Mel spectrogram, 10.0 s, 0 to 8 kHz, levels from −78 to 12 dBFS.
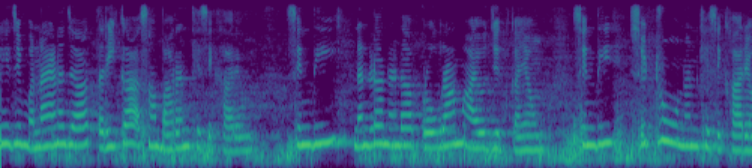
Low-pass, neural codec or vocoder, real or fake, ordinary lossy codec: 7.2 kHz; none; real; none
